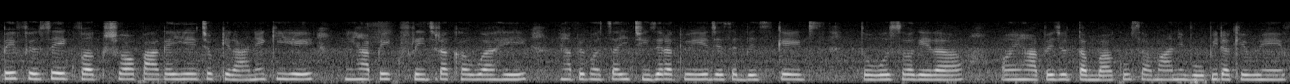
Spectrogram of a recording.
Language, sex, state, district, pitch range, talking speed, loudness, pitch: Kumaoni, female, Uttarakhand, Tehri Garhwal, 225-240 Hz, 205 wpm, -20 LUFS, 235 Hz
